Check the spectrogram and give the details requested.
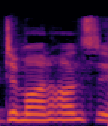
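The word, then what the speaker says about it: Djimon Hounsou: Was it Damon Hanzu? – Yes. – I can never say his name right. – Damon Hanzu.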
